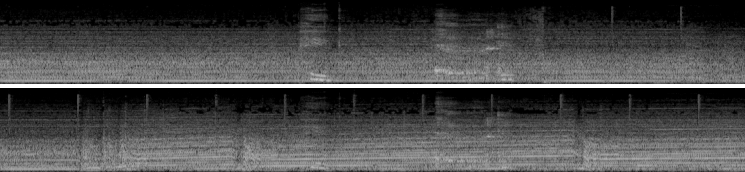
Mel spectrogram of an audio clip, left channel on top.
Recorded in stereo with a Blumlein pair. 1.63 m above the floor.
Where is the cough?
10° left, 1.4 m.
